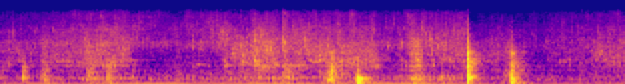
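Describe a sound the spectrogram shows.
A sponge scrubs a wet baking tray.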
